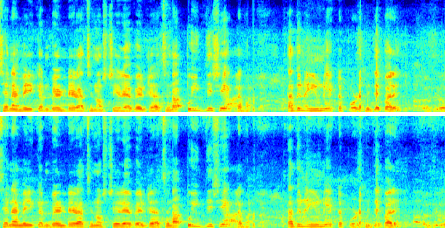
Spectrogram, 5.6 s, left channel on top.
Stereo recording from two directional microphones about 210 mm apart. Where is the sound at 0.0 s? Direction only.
15° right (ahead or behind).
